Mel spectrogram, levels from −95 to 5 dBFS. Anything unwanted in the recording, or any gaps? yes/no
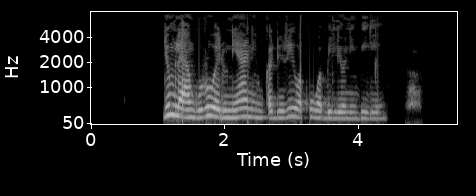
yes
